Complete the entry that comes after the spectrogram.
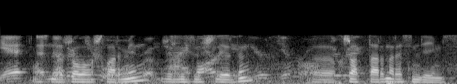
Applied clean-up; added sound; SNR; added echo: none; Fart; 7 dB; none.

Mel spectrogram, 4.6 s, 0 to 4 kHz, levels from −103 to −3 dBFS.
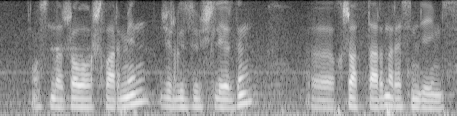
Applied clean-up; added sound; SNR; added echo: none; none; none; none.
